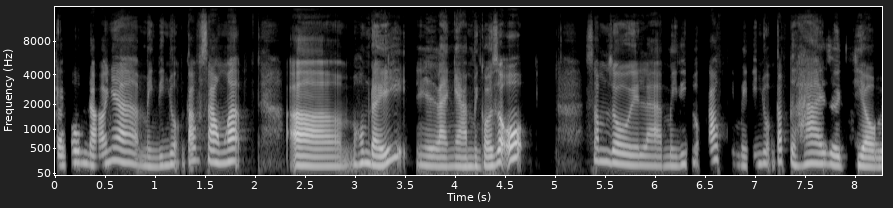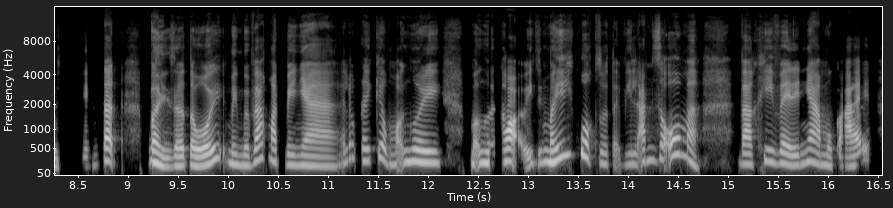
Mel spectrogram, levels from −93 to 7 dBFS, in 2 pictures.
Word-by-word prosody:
cái 175 -1 -1
hôm 215 -1 -1
đó 170 - +3
nha, 225 -4 +2
mình 160 -2 -6
đi 165 - -4
nhuộm 190 +2 -4
tóc 255 - -1
xong 220 -2 +3
á, 245 +1 +6 0.4
ờ, 160 -2 +5
hôm 205 +2 -1
đấy 200 - +3
là 165 -3 0
nhà 155 -1 -1
mình 155 -1 -4
có 160 0 +3
giỗ, 290 - +7 0.7
xong 235 -2 -4
rồi 190 -5 +1
là 170 -1 -3
mình 165 0 -7
đi 190 - -5
nhuộm - - -13
tóc. 240 +4 -2
Thì 195 - -31
mình 165 -2 -9
đi 185 - -17
nhuộm 205 - -7
tóc 230 0 -4
từ 195 - -3
2:00 200 -1 0 0.2
chiều 150 -3 +1 0.3
đến 160 +1 -14
tận 245 -1 +5 0.3
7:00 165 -7 +3
tối, 175 - +4
mình 190 -4 -3
mới 175 - -3
vác 265 +2 +1
mặt 235 - -1
về 180 -1 -4
nhà. 165 -3 -1
Lúc 295 +1 -11
đấy, 240 0 -4
kiểu, 280 -5 -3
mọi 195 +4 -6
người 220 -2 +2 0.3
mọi - - -3
người 210 - +2
gọi 240 -2 +4
mấy 265 +12 +2
cuộc 315 -10 0
rồi, 200 -2 -9
tại - - -15
vì 185 - -12
là 190 - -5
ăn 245 +3 -3
giỗ 300 +7 0
mà. - - -2 0.4
Và 195 -1 +1
khi 235 +4 -7
về 200 -4 0
đến 175 +4 -4
nhà 230 -4 +1
một 170 -3 -6
cái, 160 +2 0
190 Hz, 245 wpm, -23 LUFS, 165-230 Hz, 0.7 s, giỗ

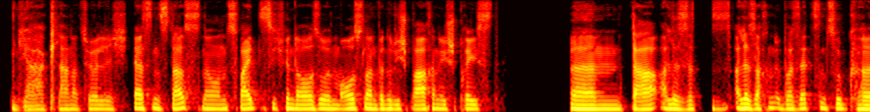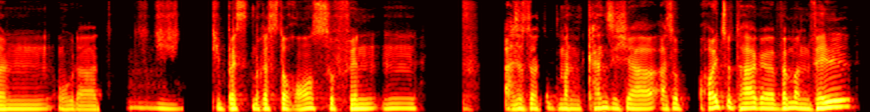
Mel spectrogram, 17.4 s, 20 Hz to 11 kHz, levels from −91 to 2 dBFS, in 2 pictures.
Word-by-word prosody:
Ja 110 0 -6
klar, 120 0 -6
natürlich. 120 -1 -6
1. 135 -4 -1
das, 150 +3 -2
ne, 130 -1 -2
und 125 +1 -3
2., 135 +1 -2
ich 135 - -8
finde 130 -3 0
auch 125 0 +2
so 130 +1 -1
im 125 -1 -2
Ausland, 130 +1 +1
wenn 130 - -1
du 125 - +1
die 125 - -2
Sprache 125 +2 -1
nicht 125 -1 -3
sprichst, 125 -2 -5 0.7
ähm, 120 -2 +3
da 120 +3 +3
alle 130 -2 0
s 115 -1 -3 0.2
s 120 +3 -11
alle 140 -2 +4
Sachen 130 +4 -4
übersetzen 135 +2 -3
zu 135 -1 -2
können 125 +1 -1
oder 115 -2 -5
d - - -20 0.3
die 145 -5 -7 0.3
die - - -1
besten 135 +1 +1
Restaurants 135 +1 +1
zu 135 - 0
finden, 140 +2 0 0.8
also 130 +3 +1
da 135 +1 0 0.2
man 130 -2 -1
kann 145 +2 +1
sich 135 -3 -1
ja 130 0 +2
also 135 -1 -2
heutzutage, 145 -3 +4
wenn 145 +1 +5
man 135 -4 +3
will, 180 +6 +7
130 Hz, 170 wpm, -21 LUFS, 125-140 Hz, 0.8 s, will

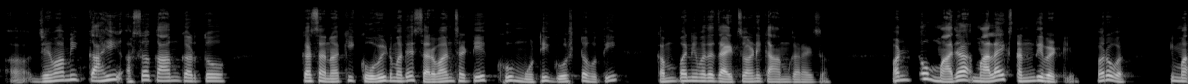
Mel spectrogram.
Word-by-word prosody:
अ, - - -9
जेव्हा 150 +8 +2
मी 220 +3 0
काही 175 +6 +2
असं 135 +11 -1
काम 170 +1 0
करतो 155 -1 -1 0.9
कसं 155 -2 +2
ना, 130 - +2
की 180 - -4
कोव्हिडमध्ये 155 +6 +2
सर्वांसाठी 155 +5 +1
खूप 180 +3 -1
मोठी 130 +3 -2
गोष्ट 135 +3 -1
होती 150 +6 -3 0.4
कंपनीमध्ये 155 +3 +1
जायचं 125 -1 +2
आणि 135 +2 -1
काम 120 0 -2
करायचं. 115 +2 -6 0.7
पण 205 - +1
तो 255 +5 +1
माझ्या 165 +9 +5
मला 140 +8 +6
एक 220 - 0
संधी 160 +4 +1
भेटली 125 -4 0 0.2
बरोबर 185 -4 +3
की 130 +7 -12
मा 150 -2 +1
155 Hz, 155 wpm, -23 LUFS, 130-170 Hz, 0.9 s, मला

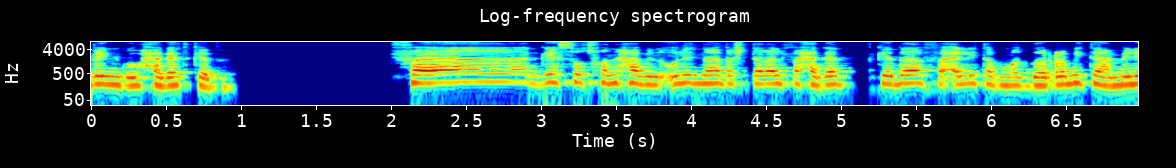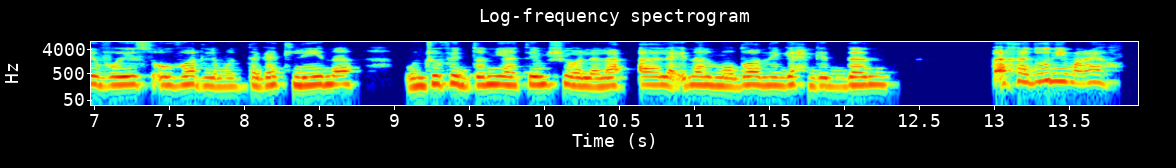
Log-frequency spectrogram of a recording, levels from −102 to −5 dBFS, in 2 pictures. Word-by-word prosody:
،marketing 200 -2 -1
وحاجات 185 0 0
كده. 165 -3 -7 1.0
فجِه 240 0 +5
صدفة 235 0 -4
إن 225 - -4
إحنا 225 +1 +2
بنقول 200 +1 -4
إن 220 -1 -4
أنا 220 - +4
باشتغل 215 0 0
في 215 0 -5
حاجات 200 0 -2
كده، 220 +1 +2
فقال 225 -2 -2
لي: 215 - -6
"طب 205 -3 -7
ما 185 0 -4
تجربي 190 +4 -2
تعملي 200 -1 0
voice 195 +2 +2
over 190 +1 -1
لمنتجات 180 +3 -5
لينا، 205 +2 +1 0.3
ونشوف 190 +6 -1
الدنيا 195 0 +1
تمشي 200 +2 -1
والّا 175 -3 +1 0.3
لأ" 195 0 +2
لاقينا 195 0 -1
الموضوع 190 +1 0
نجح 190 0 -3
جدًا، 190 +3 -1 0.7
فاخدوني 260 +1 +2
معاهم، 230 +1 -3
200 Hz, 150 wpm, -23 LUFS, 190-220 Hz, 1.0 s, فجِه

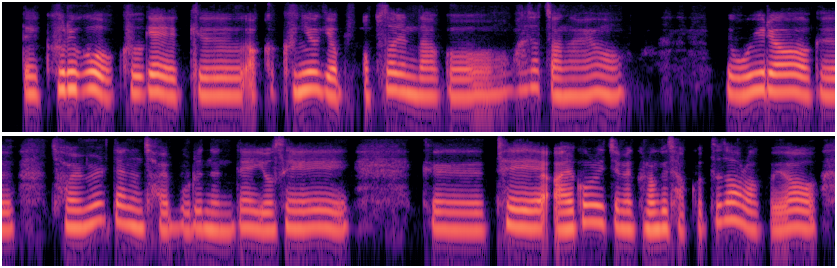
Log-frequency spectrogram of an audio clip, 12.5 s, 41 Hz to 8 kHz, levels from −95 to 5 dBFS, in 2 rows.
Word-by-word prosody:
네 195 - 0
그리고 230 -4 +5
그게 195 -2 +2
그 180 -1 -1
아까 - - -5
"근육이 220 -1 +3
없 175 - +2
없어진다."고 185 0 -1
하셨잖아요. 190 -4 -2 0.8
오히려 210 +1 +4
그 180 -2 -2 0.3
젊을 210 +6 -1
때는 225 -6 -1
잘 185 -2 -5
모르는데 185 0 -3
요새 190 0 -2 0.5
그 180 -1 -3
제 195 -3 +2
알고리즘에 200 0 +2
그런 180 0 +1
게 190 - +2
자꾸 175 0 -10
뜨더라고요. 200 -6 0
190 Hz, 265 characters per minute, -27 LUFS, 180-210 Hz, 0.8 s, 그리고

